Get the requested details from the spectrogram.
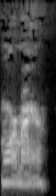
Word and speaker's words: Moormeier: Yes, that's correct, Moormeier.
